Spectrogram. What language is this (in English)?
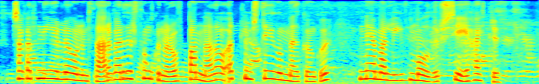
Icelandic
